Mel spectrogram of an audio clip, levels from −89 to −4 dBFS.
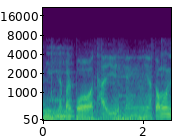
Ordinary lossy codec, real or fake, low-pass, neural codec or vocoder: Opus, 16 kbps; fake; 7.2 kHz; codec, 16 kHz, 2 kbps, FunCodec, trained on Chinese and English, 25 frames a second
